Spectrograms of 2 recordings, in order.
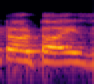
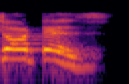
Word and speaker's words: tortoise: ये हमें लगता है, हम बचपन से हमने ये पढ़ा है, हम सभी को लगता है टॉर्टोइज है, बट टॉर्टोइज नहीं होता है। इट्स टॉर्टस।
